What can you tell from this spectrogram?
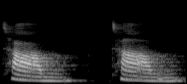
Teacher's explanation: O M é lábios cerrados, como o nosso M de início de palavra, mãe.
